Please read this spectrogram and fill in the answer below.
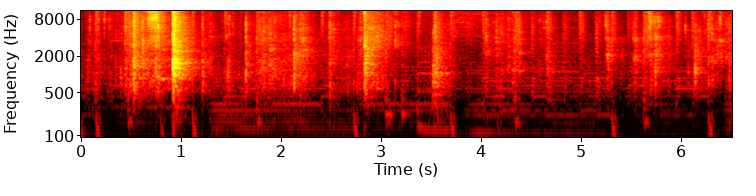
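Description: Crackling and clicking of a clear plastic clamshell and cardboard box as a fishing lure is slid out and unpacked, a string of sharp crinkles with the loudest about a second in, over steady background music.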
